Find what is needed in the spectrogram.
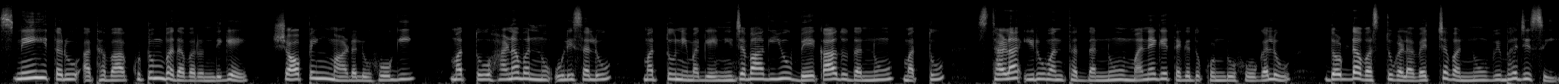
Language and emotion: Kannada, neutral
